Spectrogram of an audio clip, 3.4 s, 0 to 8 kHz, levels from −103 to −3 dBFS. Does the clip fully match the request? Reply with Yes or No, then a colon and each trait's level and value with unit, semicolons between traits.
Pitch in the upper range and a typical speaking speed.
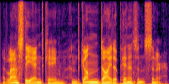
No: low, 105 Hz; average, 195 wpm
